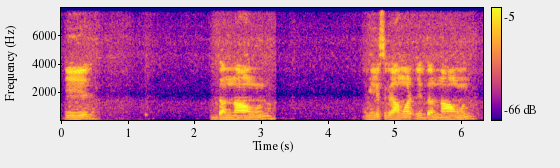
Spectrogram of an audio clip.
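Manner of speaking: each word spoken softly and slowly, with long pauses; slow dictation. Shown as a demonstration. Teacher dictates the English definition slowly to the class. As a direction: drop the definition word by word for students to copy.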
